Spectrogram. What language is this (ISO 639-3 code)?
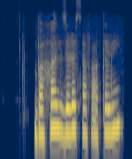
pus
